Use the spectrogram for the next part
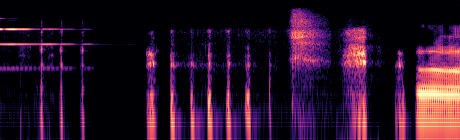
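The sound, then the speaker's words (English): A bell rings out with a few quick strikes and a lingering tone at the start, followed by a rapid run of rhythmic vocal sounds and a couple of noisy bursts. “Ring the bell.”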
